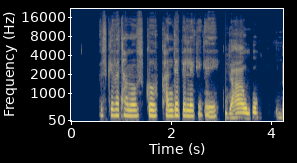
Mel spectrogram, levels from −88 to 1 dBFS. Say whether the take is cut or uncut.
cut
